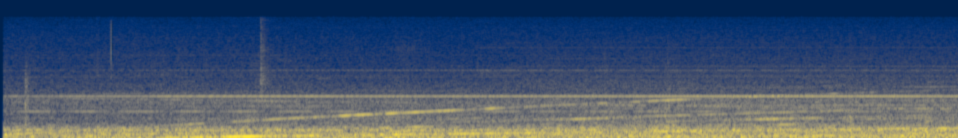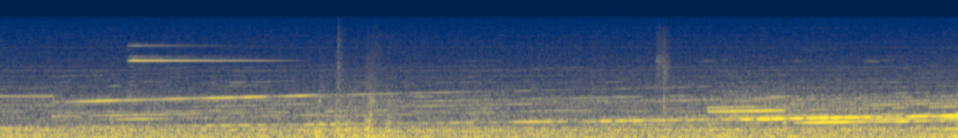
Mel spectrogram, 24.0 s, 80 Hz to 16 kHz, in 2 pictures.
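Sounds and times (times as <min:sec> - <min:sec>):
low train running rumble: 0:00.1 - 0:23.9
train traction motors whining: 0:14.2 - 0:23.9.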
